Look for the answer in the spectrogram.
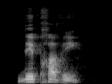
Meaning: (verb) past participle of dépraver; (adjective) corrupted, perverted, depraved
- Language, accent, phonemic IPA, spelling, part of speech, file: French, France, /de.pʁa.ve/, dépravé, verb / adjective, LL-Q150 (fra)-dépravé.wav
